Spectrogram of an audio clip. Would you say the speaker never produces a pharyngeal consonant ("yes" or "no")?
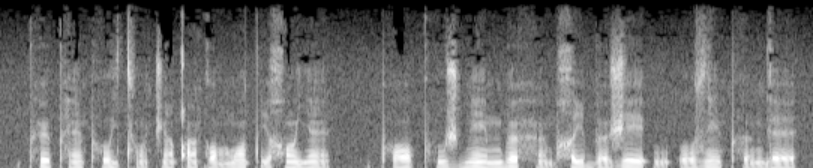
yes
